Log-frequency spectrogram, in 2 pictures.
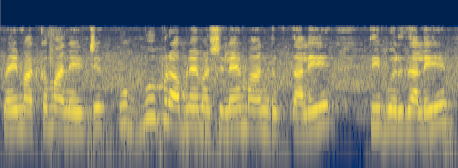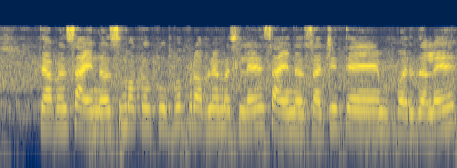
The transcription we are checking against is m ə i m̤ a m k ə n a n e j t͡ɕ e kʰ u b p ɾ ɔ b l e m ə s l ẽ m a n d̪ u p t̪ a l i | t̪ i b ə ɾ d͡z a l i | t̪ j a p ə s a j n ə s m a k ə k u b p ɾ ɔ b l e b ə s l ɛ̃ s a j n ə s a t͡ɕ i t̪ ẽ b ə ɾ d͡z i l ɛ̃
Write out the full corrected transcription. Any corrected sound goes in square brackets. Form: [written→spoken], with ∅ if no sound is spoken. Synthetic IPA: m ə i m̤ a [m→∅] k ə [n→m] a n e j t͡ɕ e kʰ u b p ɾ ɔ b l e m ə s l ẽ m a n d̪ u [p→k] t̪ a l i | t̪ i b ə ɾ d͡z a l i | t̪ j a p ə s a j n ə s m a k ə k u b p ɾ ɔ b l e [b→m] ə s l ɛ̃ s a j n ə s a t͡ɕ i t̪ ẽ b ə ɾ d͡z [i→a] l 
